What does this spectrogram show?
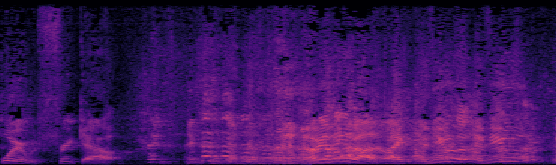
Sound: laughing

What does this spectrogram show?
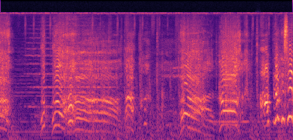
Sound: grunts

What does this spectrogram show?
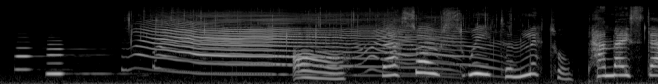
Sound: both whinny; both wail

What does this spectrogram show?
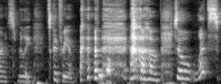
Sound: laughs

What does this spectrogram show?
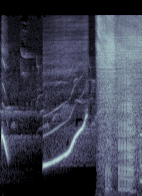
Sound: whistles; chuckles

